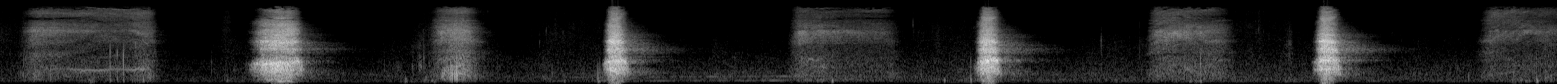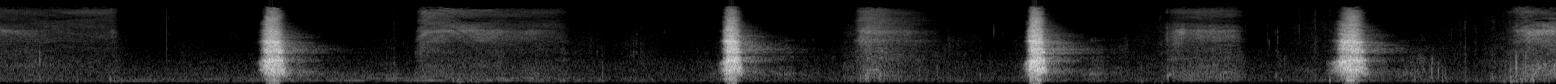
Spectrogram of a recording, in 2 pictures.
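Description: Goju Ryu-style breathing during chishi exercises: about nine sharp, forceful exhalations, each short and loud, alternating with longer, softer inhalations, the breath kept in step with the movements.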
